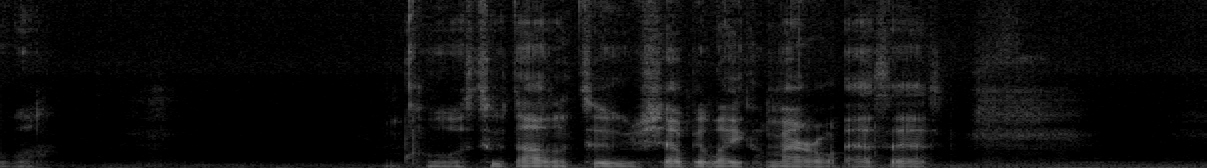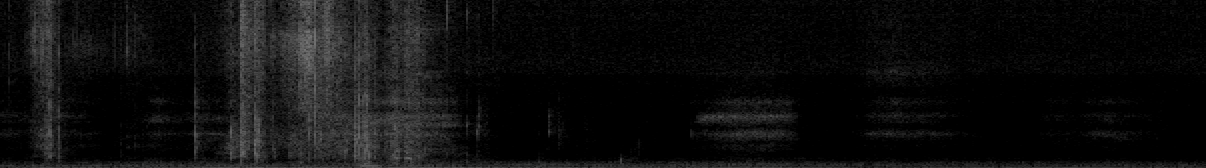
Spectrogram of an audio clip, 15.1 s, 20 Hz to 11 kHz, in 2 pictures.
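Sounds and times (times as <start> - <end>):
low steady hum: 0.0 - 15.0
plastic packaging clicks and crinkles: 7.7 - 10.6.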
